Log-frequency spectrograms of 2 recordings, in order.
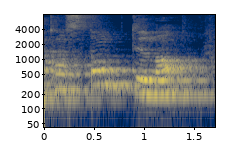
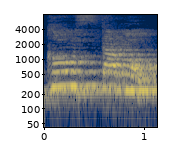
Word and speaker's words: constamment: Constant, constante, on ne dit pas constantement, on dit constamment, A-M-2-M.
